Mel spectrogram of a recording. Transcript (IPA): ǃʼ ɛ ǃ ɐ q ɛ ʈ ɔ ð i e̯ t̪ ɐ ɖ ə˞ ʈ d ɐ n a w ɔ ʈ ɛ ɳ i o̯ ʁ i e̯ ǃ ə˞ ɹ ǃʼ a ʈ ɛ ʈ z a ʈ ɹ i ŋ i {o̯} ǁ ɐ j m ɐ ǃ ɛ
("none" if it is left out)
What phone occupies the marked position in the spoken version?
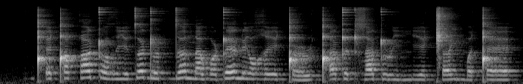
e̯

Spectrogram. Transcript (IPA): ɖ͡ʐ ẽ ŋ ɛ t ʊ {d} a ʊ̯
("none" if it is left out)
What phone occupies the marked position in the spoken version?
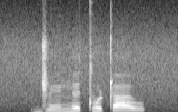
ʈ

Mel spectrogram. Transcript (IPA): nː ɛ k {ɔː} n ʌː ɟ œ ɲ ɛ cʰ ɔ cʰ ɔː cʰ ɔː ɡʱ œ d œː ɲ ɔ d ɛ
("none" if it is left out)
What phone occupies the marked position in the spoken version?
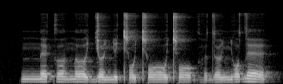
ʌː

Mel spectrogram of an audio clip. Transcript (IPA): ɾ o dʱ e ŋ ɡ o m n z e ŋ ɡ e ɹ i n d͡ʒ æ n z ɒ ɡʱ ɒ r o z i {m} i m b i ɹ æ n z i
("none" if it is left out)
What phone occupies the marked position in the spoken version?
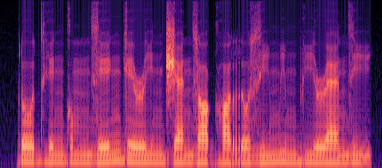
m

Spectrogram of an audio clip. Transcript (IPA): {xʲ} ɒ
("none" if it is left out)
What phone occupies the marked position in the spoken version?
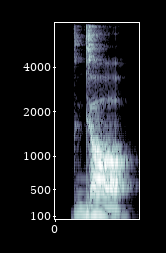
ɡʲ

